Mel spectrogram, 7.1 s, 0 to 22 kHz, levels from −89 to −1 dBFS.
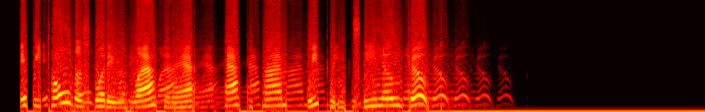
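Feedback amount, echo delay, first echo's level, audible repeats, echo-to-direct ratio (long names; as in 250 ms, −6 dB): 46%, 216 ms, −13.5 dB, 4, −12.5 dB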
